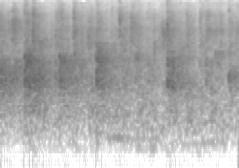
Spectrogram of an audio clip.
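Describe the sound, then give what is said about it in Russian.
Audience applause in a church, a dense patter of many hands clapping at moderate level, swelling slightly in waves and continuing steadily throughout. “Похлопаем здесь. Un šeit var aplaudēt.”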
